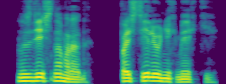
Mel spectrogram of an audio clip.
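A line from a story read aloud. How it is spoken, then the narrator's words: Plain. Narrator (Russian): сказала матушка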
